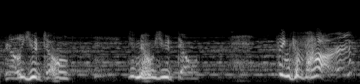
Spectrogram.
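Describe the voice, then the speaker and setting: A woman's voice: extremely high pitch, measured pace. An actress playing a frightened wife pleading with her would-be killer in melodramatic 1940s radio horror style. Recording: muffled old radio recording with music.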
